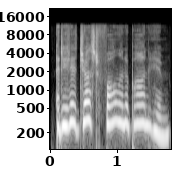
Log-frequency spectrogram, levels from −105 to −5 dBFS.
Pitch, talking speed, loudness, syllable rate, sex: 255 Hz, 230 wpm, -15 LUFS, 5.4 syllables/s, female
